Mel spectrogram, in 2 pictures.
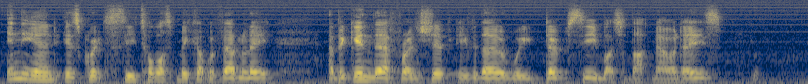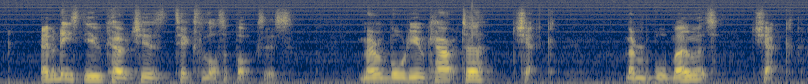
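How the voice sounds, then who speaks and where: A man's voice: medium pitch, warm tone, slightly rough, highs cut off. A young man narrating a scripted countdown review in an opinionated, conversational manner. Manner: opinionated, conversational, rhetorical questions. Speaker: video host and reviewer.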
